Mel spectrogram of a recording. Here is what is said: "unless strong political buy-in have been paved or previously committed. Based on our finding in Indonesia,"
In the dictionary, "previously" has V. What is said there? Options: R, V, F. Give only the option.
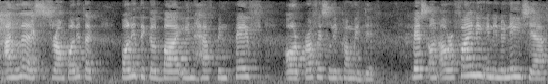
F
